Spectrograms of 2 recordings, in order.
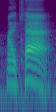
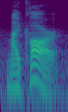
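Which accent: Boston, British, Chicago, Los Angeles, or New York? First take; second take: Boston; Los Angeles. First: It is said in a Boston accent. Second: It is said in a Los Angeles accent. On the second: "So in Los Angeles, we say car"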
